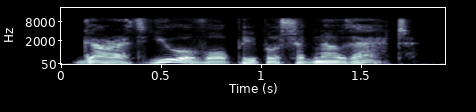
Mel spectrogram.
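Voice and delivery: touch of snappish indignation; snapping. A narrator's reading. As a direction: push back at an old mentor. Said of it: "Gawain snapped".

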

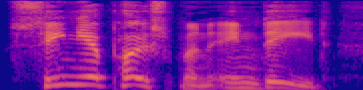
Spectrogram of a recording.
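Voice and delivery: high, emphatic statement with a falling end; confirming. A narrator's reading. Moist granting Grote the promotion, confirming it. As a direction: confirm the title firmly.

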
